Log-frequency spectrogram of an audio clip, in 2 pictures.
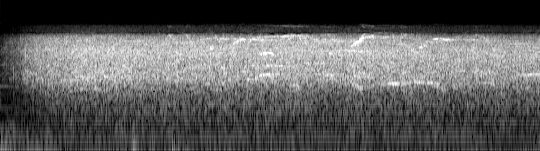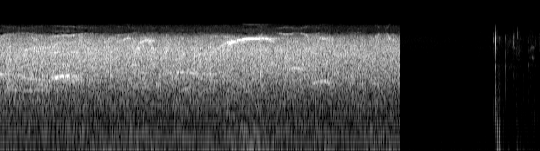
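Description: A large audience claps steadily and loudly for about nineteen seconds, a dense wash of applause with scattered whoops and cheers, then it cuts off abruptly into near silence.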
